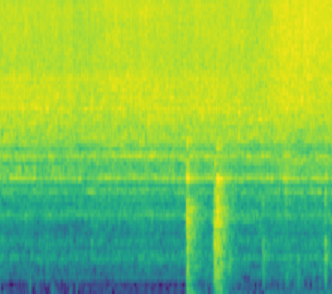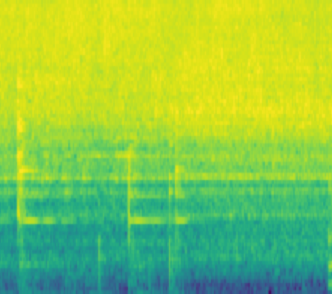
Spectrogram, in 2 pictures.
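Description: Cumin seeds sizzle in hot butter in a heated pot for mutton korma, a steady crackling hiss with several sharp clinks of a utensil against the pot.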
